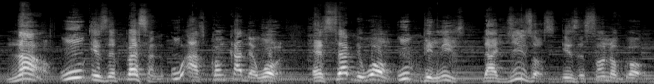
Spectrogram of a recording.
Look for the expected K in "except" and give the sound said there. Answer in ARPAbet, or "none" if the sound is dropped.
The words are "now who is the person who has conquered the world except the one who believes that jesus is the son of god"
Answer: K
